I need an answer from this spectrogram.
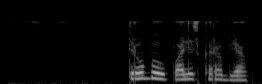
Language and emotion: Russian, neutral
